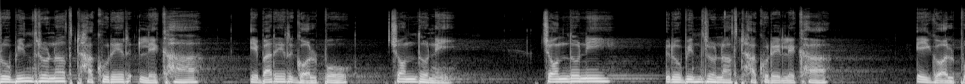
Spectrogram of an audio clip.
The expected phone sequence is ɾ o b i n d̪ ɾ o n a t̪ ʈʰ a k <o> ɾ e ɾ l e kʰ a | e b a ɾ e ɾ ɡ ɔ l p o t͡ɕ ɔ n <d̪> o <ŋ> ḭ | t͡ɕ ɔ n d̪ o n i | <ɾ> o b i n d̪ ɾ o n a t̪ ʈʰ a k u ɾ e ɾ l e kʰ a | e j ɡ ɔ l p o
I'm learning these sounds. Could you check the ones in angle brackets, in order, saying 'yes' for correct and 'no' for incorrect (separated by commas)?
no, yes, no, yes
